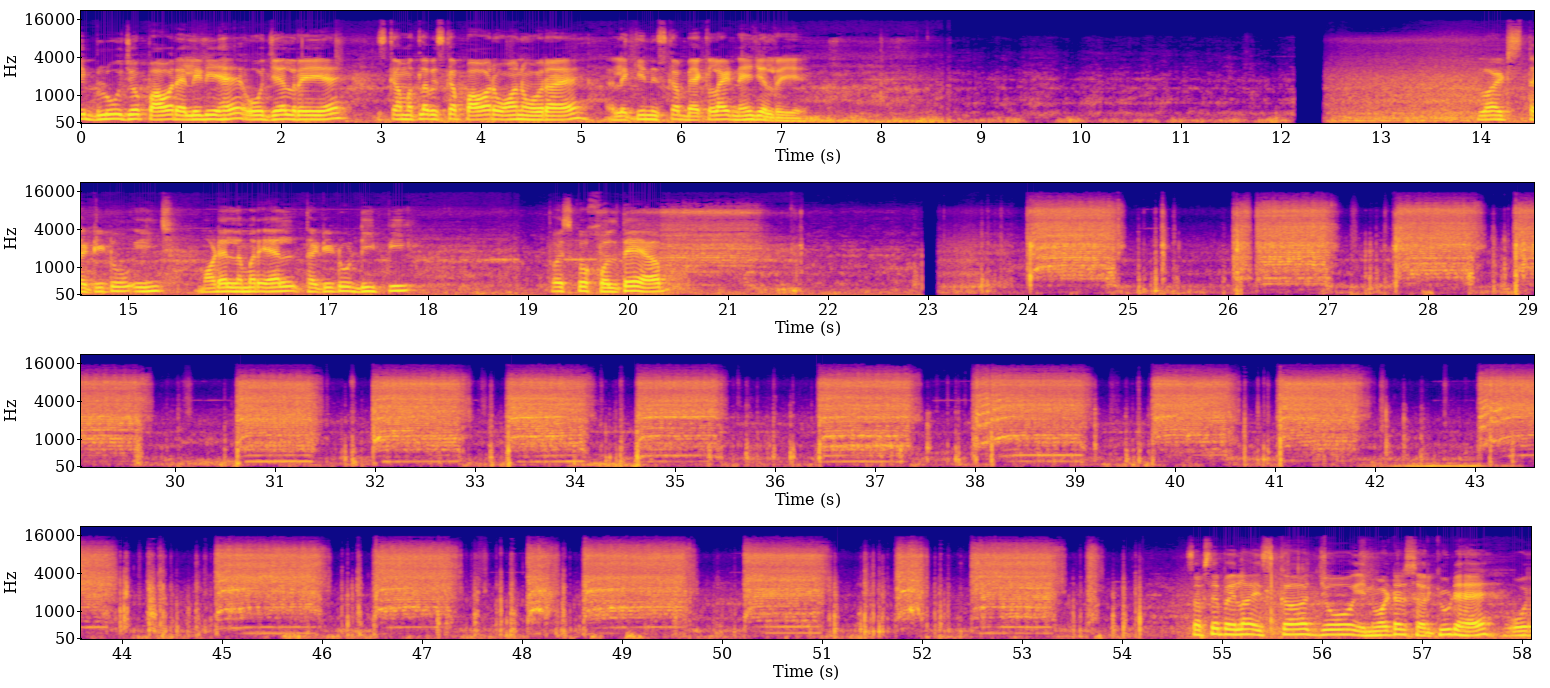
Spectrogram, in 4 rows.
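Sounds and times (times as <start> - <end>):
cordless screwdriver whirring: 24.0 - 25.0, 26.0 - 29.8, 30.6 - 35.8, 36.4 - 42.2, 43.0 - 53.9.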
